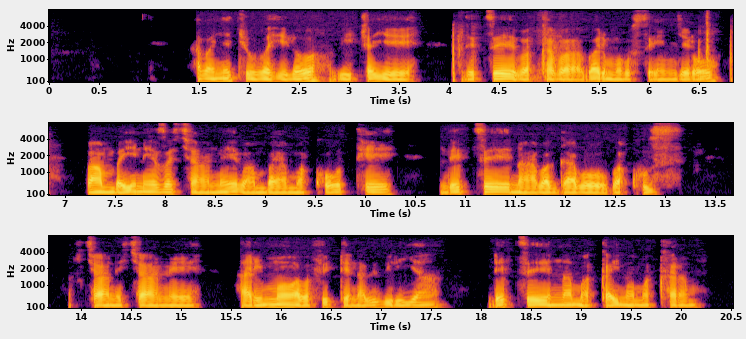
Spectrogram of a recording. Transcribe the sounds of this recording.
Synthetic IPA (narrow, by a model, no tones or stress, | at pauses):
aβaɲacuːβaɦiɾo̞βiːt͡ʃaje̞ | nde̞t͡se̞βakʰaβaβaɾimuɾuse̞ːɲɟe̞ɾo̞ | βaːmbaje̞ne̞ːzacaːne̞βaːmbajamakʰo̞tʰe̞ | nde̞t͡se̞naβaɡaβo̞βakʰuze̥ | caːne̞caːne̞ | ha̰ɾimo̞aβafite̞naβiβiɾija | nde̞t͡se̞namakainamakʰaɾamo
